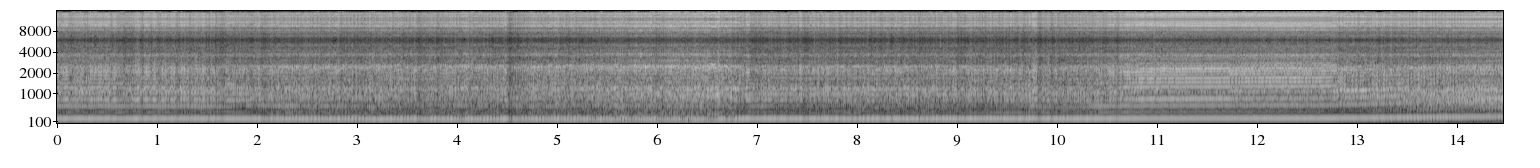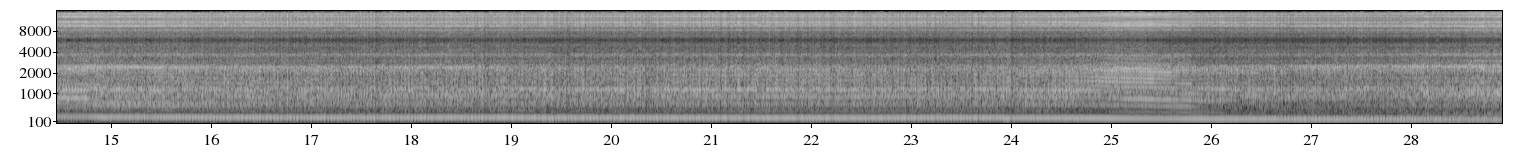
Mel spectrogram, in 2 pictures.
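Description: Sport bike's inline-four engine running at steady high revs under wind rush, heard from a camera on the fairing. The revs climb about halfway through, hold, then ease back down a few seconds before the end.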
